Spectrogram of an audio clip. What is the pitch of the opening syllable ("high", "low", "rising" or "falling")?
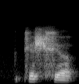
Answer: high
